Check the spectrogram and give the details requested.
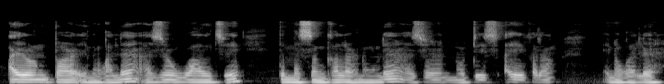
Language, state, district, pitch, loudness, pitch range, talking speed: Ao, Nagaland, Kohima, 105 Hz, -17 LUFS, 100-110 Hz, 155 wpm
